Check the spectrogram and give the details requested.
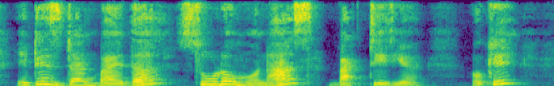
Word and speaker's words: Pseudomonas: is done by the pseudomonas p is silent it is done by the pseudomonas and what is this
